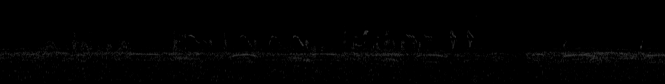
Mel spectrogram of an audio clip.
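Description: Faint birds calling: a quick run of short, high chirps from about half a second in until about five seconds in, over a faint steady hiss.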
